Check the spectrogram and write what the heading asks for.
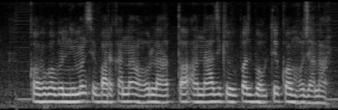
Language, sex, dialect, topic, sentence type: Bhojpuri, male, Southern / Standard, agriculture, statement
